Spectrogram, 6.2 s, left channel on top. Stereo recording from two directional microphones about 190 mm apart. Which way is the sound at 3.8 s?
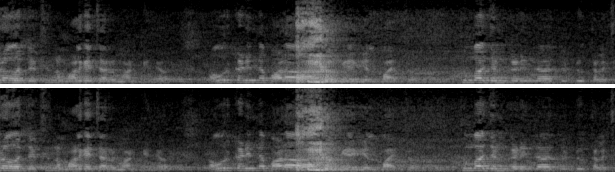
10° right (ahead or behind).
